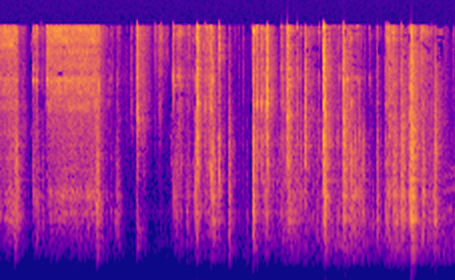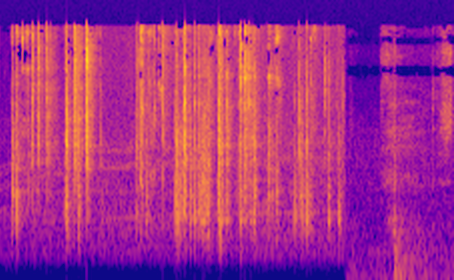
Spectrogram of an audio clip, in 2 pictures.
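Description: A ratchet wrench clicks rapidly.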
